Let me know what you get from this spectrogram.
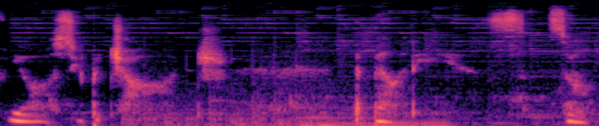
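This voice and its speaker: Female ASMR gamer, breathy whisper, gentle and reassuring, close-miked, talking through gameplay over soft music. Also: medium pitch, fairly even intonation, takes it slowly. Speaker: ASMR gaming host.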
